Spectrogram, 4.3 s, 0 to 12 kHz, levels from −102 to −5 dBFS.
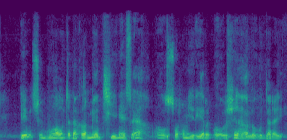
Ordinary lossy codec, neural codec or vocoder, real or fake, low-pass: AAC, 64 kbps; codec, 24 kHz, 1.5 kbps, HILCodec; fake; 10.8 kHz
